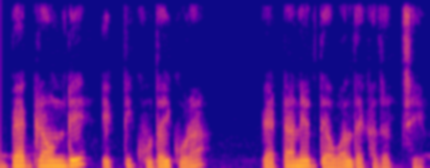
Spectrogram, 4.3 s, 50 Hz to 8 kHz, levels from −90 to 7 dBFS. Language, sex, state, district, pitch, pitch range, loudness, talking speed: Bengali, female, West Bengal, Alipurduar, 205 Hz, 190-215 Hz, -17 LUFS, 140 wpm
